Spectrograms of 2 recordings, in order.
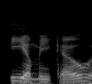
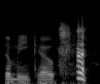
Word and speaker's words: D'Amico: how to say it he kept calling him diamiko and it's domico uh and then third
